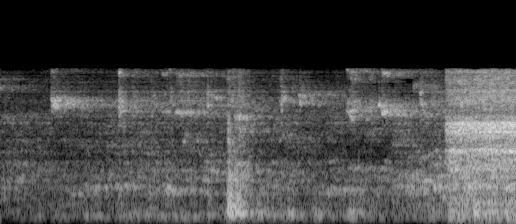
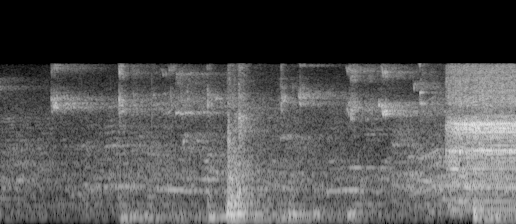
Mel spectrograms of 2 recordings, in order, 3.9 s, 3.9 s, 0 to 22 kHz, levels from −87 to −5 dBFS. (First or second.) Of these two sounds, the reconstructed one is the first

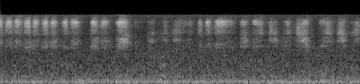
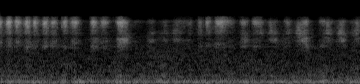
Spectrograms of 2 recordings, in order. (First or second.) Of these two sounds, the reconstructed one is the second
